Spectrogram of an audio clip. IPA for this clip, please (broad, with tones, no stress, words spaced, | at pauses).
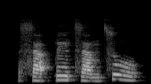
sa˨ʔpẽ˧t͡sa˨˩mt͡so˥˧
